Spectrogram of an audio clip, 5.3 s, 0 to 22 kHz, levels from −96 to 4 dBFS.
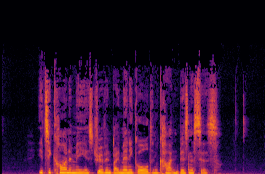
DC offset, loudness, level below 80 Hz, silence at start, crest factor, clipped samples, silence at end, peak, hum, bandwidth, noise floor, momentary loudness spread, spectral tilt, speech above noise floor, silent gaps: under 0.1%; -19 LUFS; -42 dBFS; 0.8 s; 18 dB; under 0.1%; 0.95 s; -2 dBFS; none; 14 kHz; -61 dBFS; 8 LU; -4.5 dB/octave; 42 dB; none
